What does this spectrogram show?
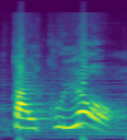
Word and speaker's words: calculó: Que si esta palabra lleva tilde, que esta no, si lo puse en la sílaba correspondiente, porque no es lo mismo pronunciar calculó, calculo, cálculo. Este pequeño signo gráfico, esta rayita insignificante llamado tilde, hace una gran diferencia.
